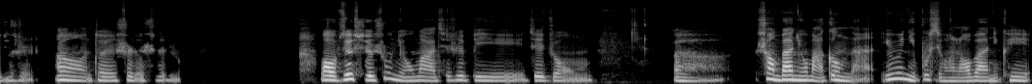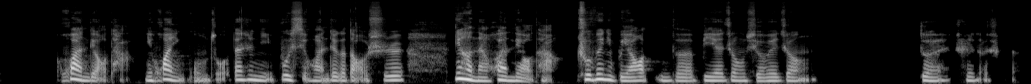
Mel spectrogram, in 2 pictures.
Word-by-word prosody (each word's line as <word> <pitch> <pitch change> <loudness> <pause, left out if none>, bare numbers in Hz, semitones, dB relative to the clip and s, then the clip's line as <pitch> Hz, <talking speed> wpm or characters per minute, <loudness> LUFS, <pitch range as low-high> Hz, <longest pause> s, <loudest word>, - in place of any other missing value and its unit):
就 175 - -6
是 185 +4 -9 0.2
嗯， 195 -4 +2
对， 175 -1 -2
是 185 +1 -4
的 - - -5
是 185 - -11
的 185 - -7
这 195 - -8
种。 - - -11 1.4
哇， 205 - +9
我 - - +7
觉 215 +6 +4
得 245 - +9
学 200 -3 +2
术 265 +7 -4
牛 170 -5 -1
马 175 -2 -1
其 185 +3 -8
实 200 +1 -1
比 180 -2 -4
这 180 0 0
种， 175 +3 -6 0.8
呃， 170 +5 -4 0.3
上 245 -6 +5
班 215 0 +9
牛 195 0 +5
马 175 -3 0
更 195 -2 +2
难。 - - -7
因 235 +4 +1
为 265 - +3
你 205 -6 +3
不 225 +3 -4
喜 195 -6 -4
欢 160 0 -3
老 160 +2 -1
板， 170 -1 +1
你 160 - -4
可 185 - -4
以 175 -2 -1 0.5
换 230 -9 +4
掉 170 - -3
他， - - -12
你 185 - -1
换 205 +5 +4
一 175 - -3
个 - - -9
工 205 - -8
作。 - - -8
但 210 0 +1
是 215 - +1
你 190 +2 0
不 220 +1 -1
喜 185 - -6
欢 170 -1 -3
这 185 -1 -1
个 180 - -1
导 - - -3
师， 195 +1 -2 0.5
你 265 -1 +6
很 225 -7 +9
难 165 -1 +1
换 195 0 +3
掉 165 -3 0
他， - - -7 0.2
除 225 0 +2
非 240 +2 +6
你 215 - +4
不 175 - -6
要 175 +2 +1
你 170 - -3
的 165 -1 -4
毕 185 0 -4
业 175 0 0
证、 175 -1 -3
学 160 -1 -5
位 170 +1 -1
证。 175 +5 -5 1.0
对， 185 +1 -2
是 180 -3 -6
的 200 - -9
是 - - -14
的。 - - -23
185 Hz, 245 characters per minute, -20 LUFS, 170-205 Hz, 1.4 s, 哇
